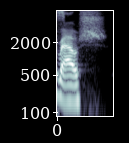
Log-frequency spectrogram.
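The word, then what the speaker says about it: Rausch: Sorry, I don't know that how to pronounce his last name, even though it will be mine soon. Like everyone, it's Roush.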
